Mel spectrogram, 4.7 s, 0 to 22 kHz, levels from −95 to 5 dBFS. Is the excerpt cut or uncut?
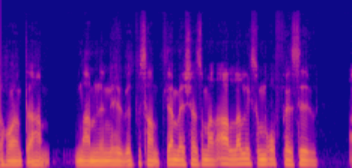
uncut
